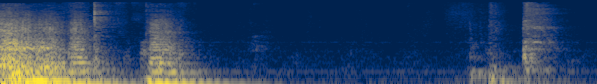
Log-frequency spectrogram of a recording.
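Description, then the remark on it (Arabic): A door is handled and opened in a few short bursts: clattering, knocking sounds, loudest at the start, then a quiet stretch before a final rattle. “بس مرصتكم شوي يفتح الباب.”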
